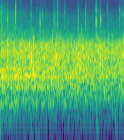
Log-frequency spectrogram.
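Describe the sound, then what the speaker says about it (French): A crowd applauds steadily at a show jumping event in the Grand Palais, Paris: a dense, even wash of clapping that stays fairly soft and distant, with no voices over it. "certainement applaudi une nouvelle fois par le public du Grand Palais pour saluer sa belle prestation"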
